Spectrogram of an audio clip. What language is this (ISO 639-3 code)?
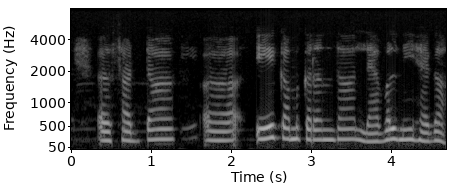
pan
